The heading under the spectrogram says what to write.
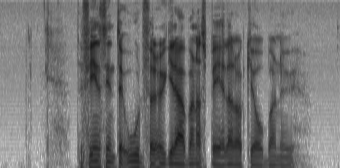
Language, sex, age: Swedish, male, 36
